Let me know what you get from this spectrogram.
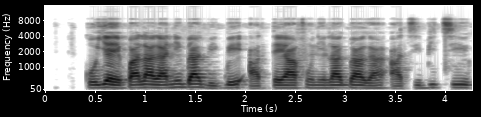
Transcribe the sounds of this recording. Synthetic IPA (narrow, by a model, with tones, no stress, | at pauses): ko˧jɛ˦i˨k͡pa˧la˦ɾa˧nĩ˦ɡ͡ba˦˨ɡ͡bi˨˦ɡ͡be˨˦ʔa˦˨tɛ˧a˧fũ˦nĩ˧la˦ɡ͡ba˦ɾa˧ʔa̰˨ti˧bi˦ti˦˨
